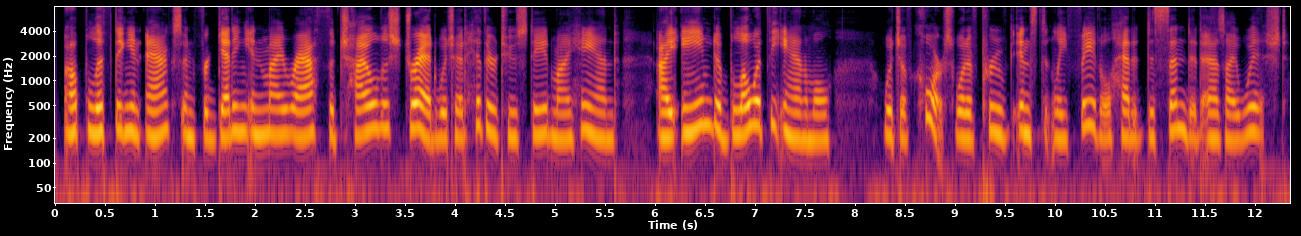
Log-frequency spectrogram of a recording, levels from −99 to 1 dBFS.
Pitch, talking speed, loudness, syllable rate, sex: 225 Hz, 185 wpm, -20 LUFS, 4.9 syllables/s, female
